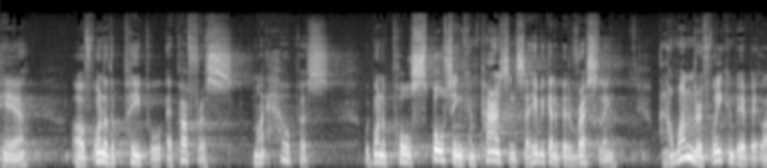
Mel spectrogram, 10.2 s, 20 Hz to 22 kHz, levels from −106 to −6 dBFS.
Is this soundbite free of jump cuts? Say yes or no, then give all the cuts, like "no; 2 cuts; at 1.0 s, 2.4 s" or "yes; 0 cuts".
no; 1 cut; at 8.7 s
